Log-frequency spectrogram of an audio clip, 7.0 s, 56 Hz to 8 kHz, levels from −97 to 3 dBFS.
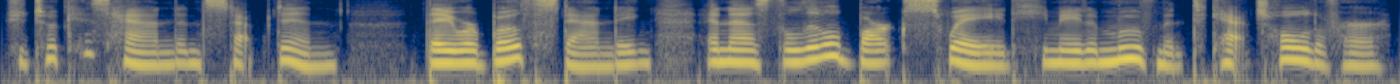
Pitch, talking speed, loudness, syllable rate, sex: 200 Hz, 225 wpm, -19 LUFS, 5.2 syllables/s, female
